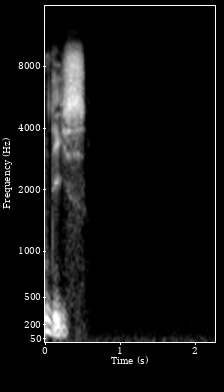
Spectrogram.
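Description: A voice finishes a spoken word, ending in a hiss about half a second in, then near silence.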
